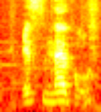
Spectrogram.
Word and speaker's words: Neville: Is it Neville or Novile? Which one is it? Cuz it's spelled Neville. It's Neville, but Navile is far funnier to say.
